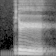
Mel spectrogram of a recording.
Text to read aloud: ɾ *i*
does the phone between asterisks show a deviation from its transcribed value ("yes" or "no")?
yes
